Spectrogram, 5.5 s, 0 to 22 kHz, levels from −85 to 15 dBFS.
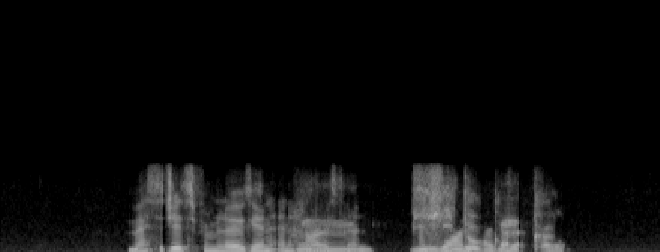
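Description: At 1.35 to 1.41 s, one 20 ms AMR frame failed its checksum and was lost; the decoder filled the gap by repeating the last good pitch and vocal tract settings at reduced gain, causing a brief dip or warble in the speech.

From 2.84 to 3.11 s, and again from 3.80 to 4.79 s, the likely cause is speech suppressed in double talk: with both sides talking, the echo canceller could not separate the near talker from loudspeaker echo and turned the talker down. The first dip is mild, about 5 dB. The second goes much deeper, about 20 dB.

Within that second stretch, at 4.31 to 4.36 s, another single 20 ms AMR frame was lost and concealed the same way, adding a short dip or warble.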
